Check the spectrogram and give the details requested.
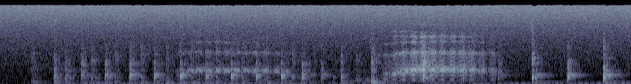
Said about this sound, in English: You brought a goat? So that I may slit its pretty little throat,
